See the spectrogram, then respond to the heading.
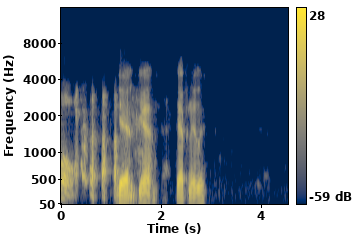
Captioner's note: laugh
